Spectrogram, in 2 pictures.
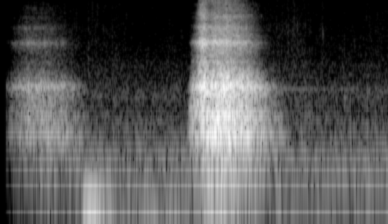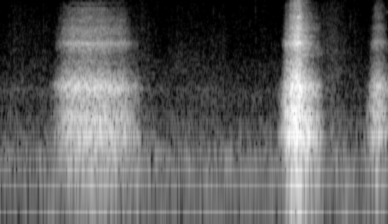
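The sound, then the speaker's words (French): Heavy, laboured breathing of a gravely ill man shortly before his death, from a film: a few slow, drawn-out breaths that are loud and rasping, spaced well apart, with one shorter, sharper gasp near the end. “On écoute maintenant un extrait du film montrant ses respirations lourdes, fragiles et douloureuses”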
